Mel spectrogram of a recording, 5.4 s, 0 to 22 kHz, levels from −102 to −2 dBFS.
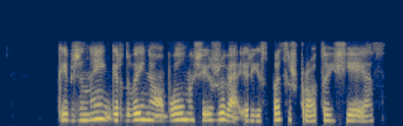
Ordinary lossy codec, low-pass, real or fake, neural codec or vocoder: Opus, 24 kbps; 5.4 kHz; real; none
